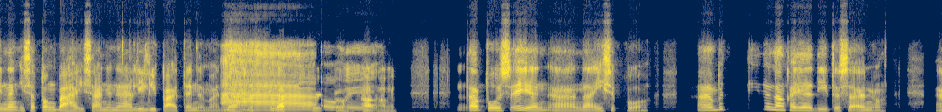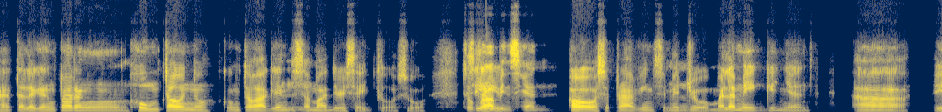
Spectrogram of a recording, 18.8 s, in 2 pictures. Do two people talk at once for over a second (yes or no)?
yes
